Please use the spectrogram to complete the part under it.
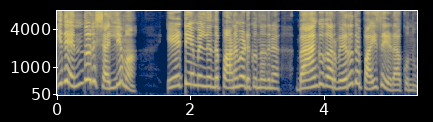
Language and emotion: Malayalam, angry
